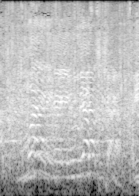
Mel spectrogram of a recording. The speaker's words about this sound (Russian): Я знаю, но мало аплодисментов. Хочется еще, друзья, еще.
